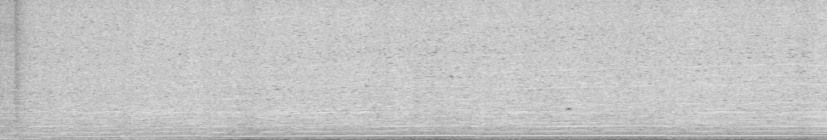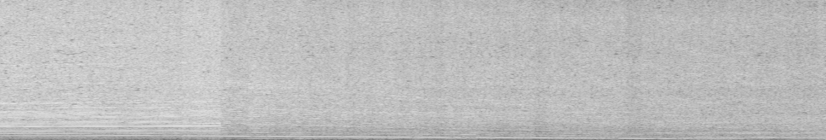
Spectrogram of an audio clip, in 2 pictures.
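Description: BMW motorcycle engine driving the roller of a MAHA dynamometer in a dyno run. The revs climb for about ten seconds with three brief dips, then fall away steadily as it winds down.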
